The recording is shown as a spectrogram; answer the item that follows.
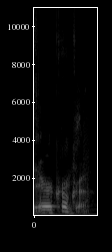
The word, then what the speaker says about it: Aarakocra: It sounds like you're massacring a name you're trying to pronounce. No, his name is Eric Croker Sneak. It's Eric Croker.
